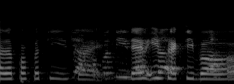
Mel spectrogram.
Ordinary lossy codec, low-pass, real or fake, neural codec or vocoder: none; 7.2 kHz; real; none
